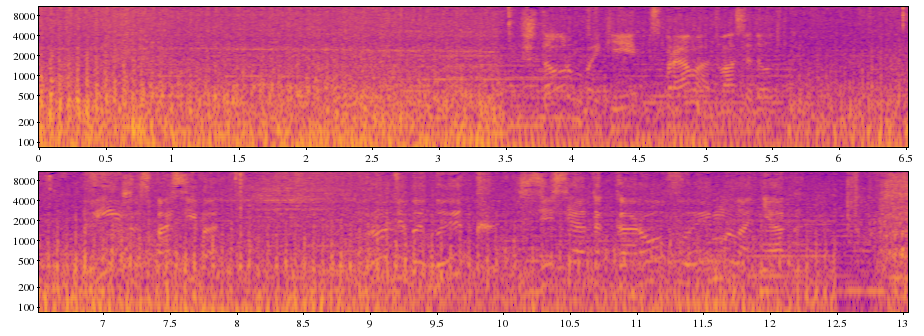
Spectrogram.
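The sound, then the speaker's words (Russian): Helicopter flying over a forest, a loud, steady roar of rotor and engine noise that runs unbroken through the whole stretch, dense and rumbling with other layered sounds blended in. “Вертолет пролетает сквозь лес на фоне огромных деревьев и пестрой зелени. Вертолет кажется крохотным.”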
